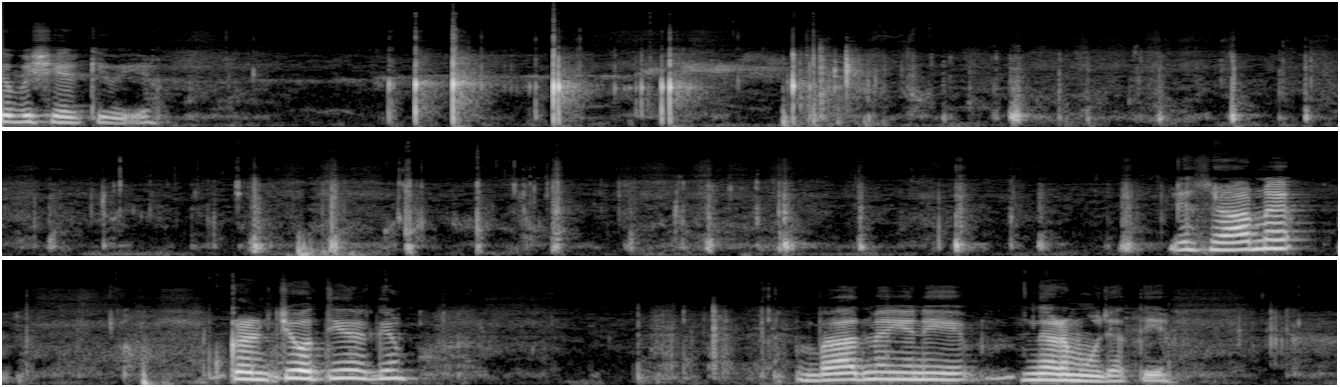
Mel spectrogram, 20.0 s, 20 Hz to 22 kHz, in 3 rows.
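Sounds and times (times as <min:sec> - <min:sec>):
clay crunching being chewed: 0:00.9 - 0:12.6, 0:13.3 - 0:14.3, 0:19.3 - 0:20.0.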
